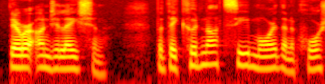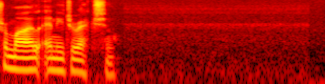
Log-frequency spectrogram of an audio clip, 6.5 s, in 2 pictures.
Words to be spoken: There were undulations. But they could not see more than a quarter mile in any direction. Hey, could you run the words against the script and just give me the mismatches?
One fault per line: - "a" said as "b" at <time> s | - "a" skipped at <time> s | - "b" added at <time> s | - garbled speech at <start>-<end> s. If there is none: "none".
- "undulations" said as "undulation" at 0.4 s
- "in" skipped at 3.7 s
